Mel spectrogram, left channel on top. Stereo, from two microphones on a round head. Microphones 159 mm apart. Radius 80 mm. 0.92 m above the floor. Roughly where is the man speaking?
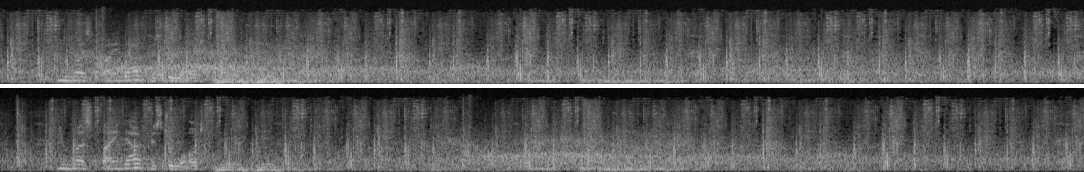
Right.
